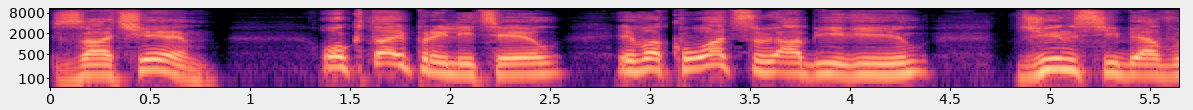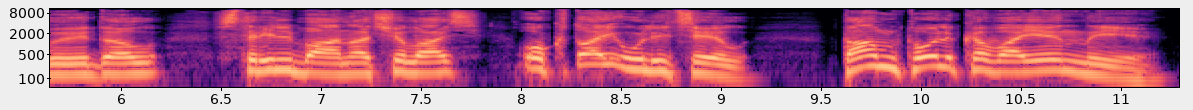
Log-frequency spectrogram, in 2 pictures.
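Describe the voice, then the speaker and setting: A man doing a slow, sing-song skipper, raised and lively. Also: a little high, dry recording, voice pushed up. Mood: calm. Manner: slow, drawn-out, ends phrases with a questioning "da?". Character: big cheerful good-natured man, boat skipper. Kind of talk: audiobook character voice.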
